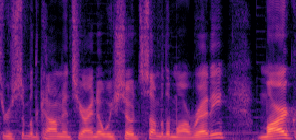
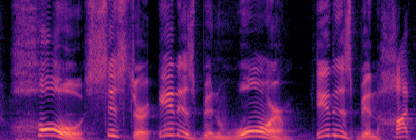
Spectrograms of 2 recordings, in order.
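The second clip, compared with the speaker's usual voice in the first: excited local greeting; 5 semitones higher, slower than usual. Real, not acted. Host hailing a viewer from Kapolei with excitement. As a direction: sing out the greeting.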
